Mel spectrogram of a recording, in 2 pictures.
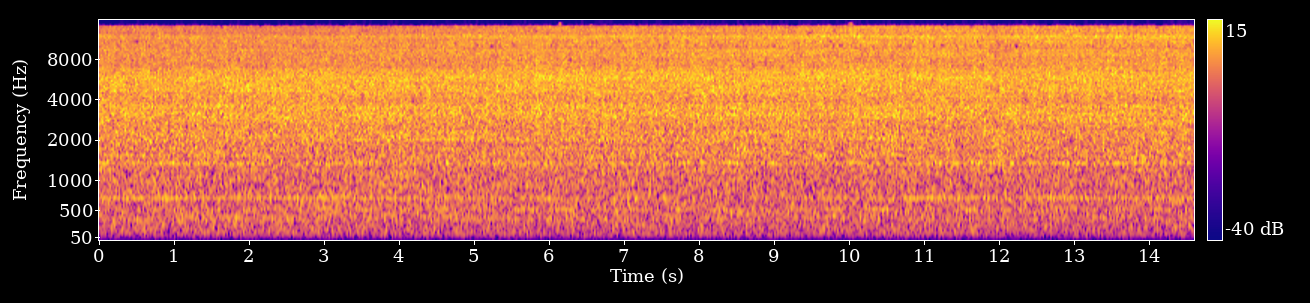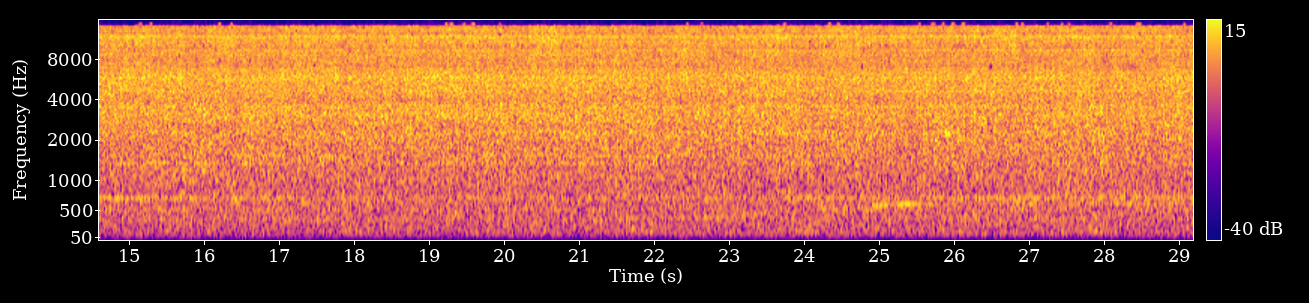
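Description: Steady machinery noise of a box-palletizing line: conveyors and a robotic palletizer running, a dense even hiss with faint steady whines. A faint rising whine comes in about two-thirds of the way through.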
